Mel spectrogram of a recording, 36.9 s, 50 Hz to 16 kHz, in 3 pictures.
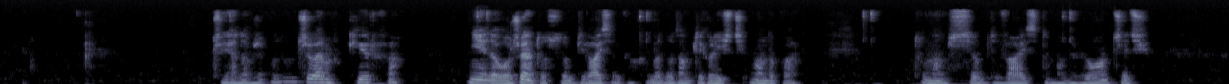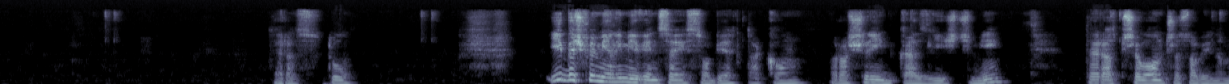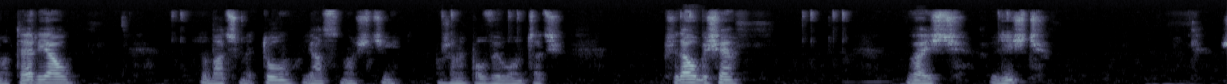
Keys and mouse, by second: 4.7-6.5 drag, 10.5 click, 16.4 click, 19.0 click, 19.6-21.3 middle drag, 23.4-24.7 drag, 26.2 click, 26.9-28.1 middle drag, 28.9 click, 29.5 click, 31.3 click, 32.5 click, 32.8 click.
